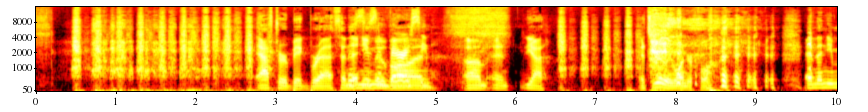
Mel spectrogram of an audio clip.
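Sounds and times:
human voice imitating a Chihuahua panting: 0.4 - 3.2, 6.4 - 8.4
speech: 2.8 - 6.5, 7.6 - 10.0
laughter: 7.5 - 9.8.

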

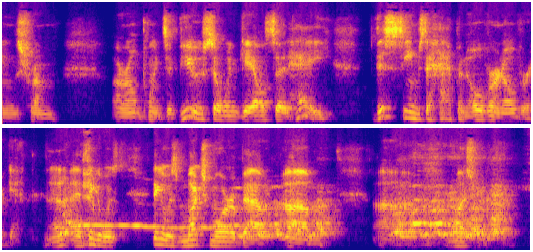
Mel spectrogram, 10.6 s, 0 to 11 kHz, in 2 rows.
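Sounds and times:
speech: 0.0 - 10.4
German shepherd dogs barking at someone in the driveway: 5.8 - 10.5.

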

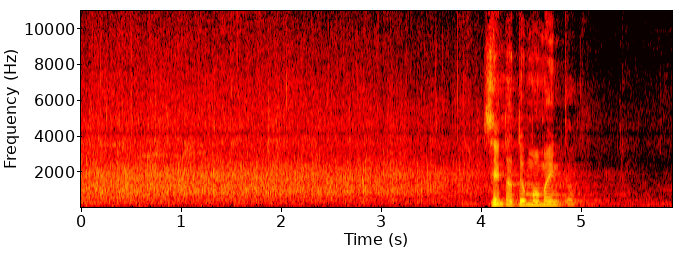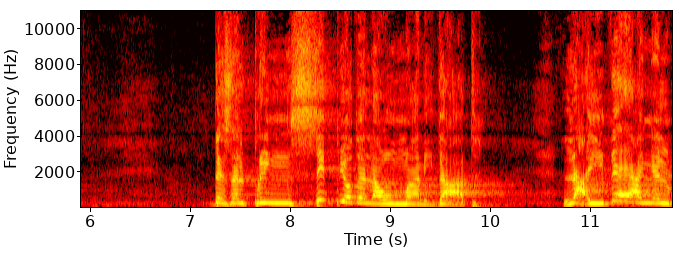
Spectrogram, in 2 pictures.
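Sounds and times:
large crowd applauding: 0.0 - 4.1
speech: 4.0 - 5.1, 7.3 - 10.0, 10.7 - 11.8.

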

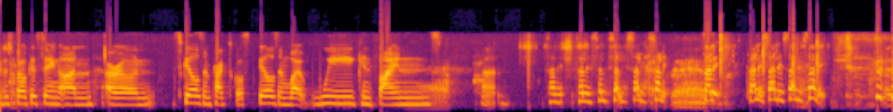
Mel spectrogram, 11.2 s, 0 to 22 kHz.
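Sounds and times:
speech: 0.0 - 11.1
sustained rumbling dog growl: 8.3 - 8.9.

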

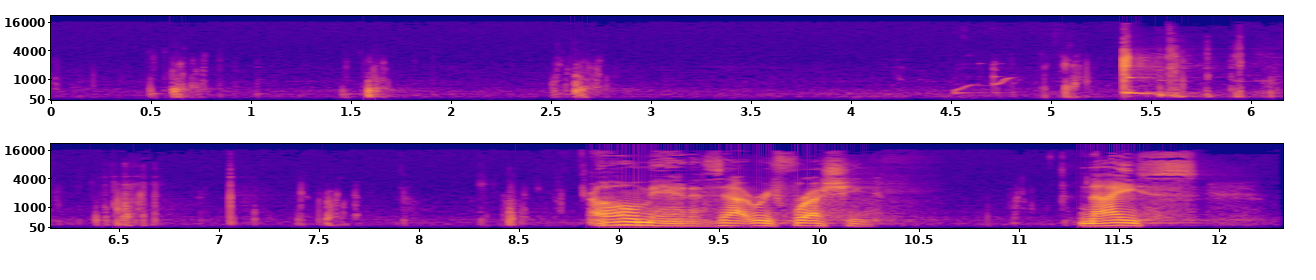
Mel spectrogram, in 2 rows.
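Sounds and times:
drinking from a water bottle with gulps and swallowing: 0.5 - 1.9, 2.5 - 2.9, 4.6 - 8.9
wet mouth clicks: 0.5 - 1.9, 2.5 - 2.9, 4.6 - 8.9, 10.9 - 11.3
speech: 8.9 - 10.4, 11.4 - 12.0.

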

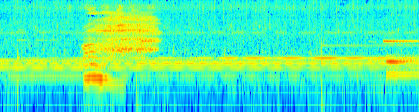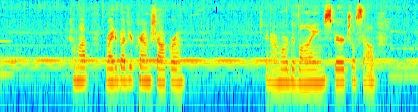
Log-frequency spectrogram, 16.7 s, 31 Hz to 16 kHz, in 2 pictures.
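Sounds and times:
soft steady tonal music: 0.0 - 16.7
speech: 1.6 - 2.1, 9.8 - 12.2, 13.7 - 16.2
deep breath during a guided meditation: 1.8 - 3.2.

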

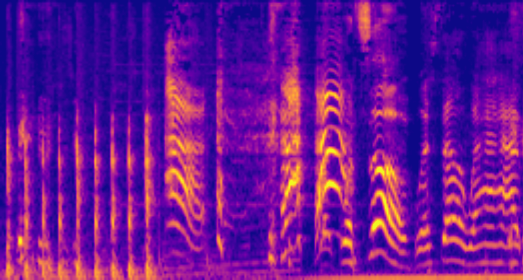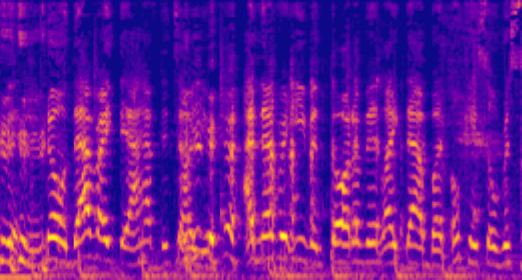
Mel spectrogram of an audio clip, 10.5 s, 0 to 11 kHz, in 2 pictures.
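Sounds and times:
sharp loud knocks on a door: 0.0 - 1.6
speech: 0.2 - 0.8, 3.4 - 10.4
laughter: 2.1 - 3.9, 4.8 - 10.3.

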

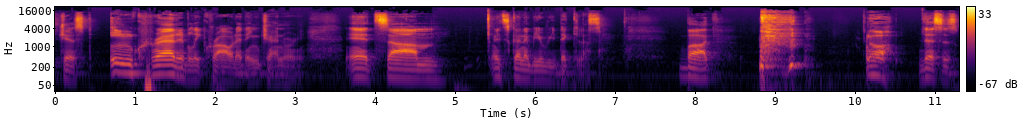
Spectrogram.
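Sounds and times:
speech: 0.1 - 6.9, 7.8 - 9.0, 10.1 - 11.2
person with a lingering cough coughing: 8.8 - 9.5.

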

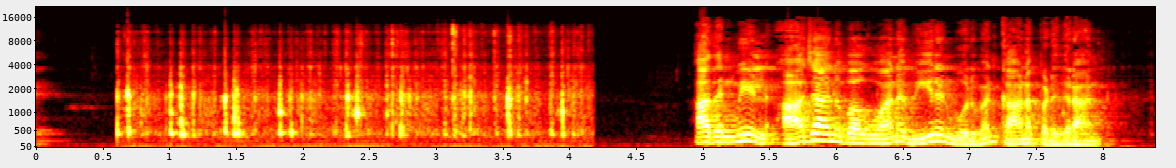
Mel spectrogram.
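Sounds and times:
horse hoofbeats clattering at speed along a riverbank: 0.6 - 4.2
speech: 5.0 - 8.1.

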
